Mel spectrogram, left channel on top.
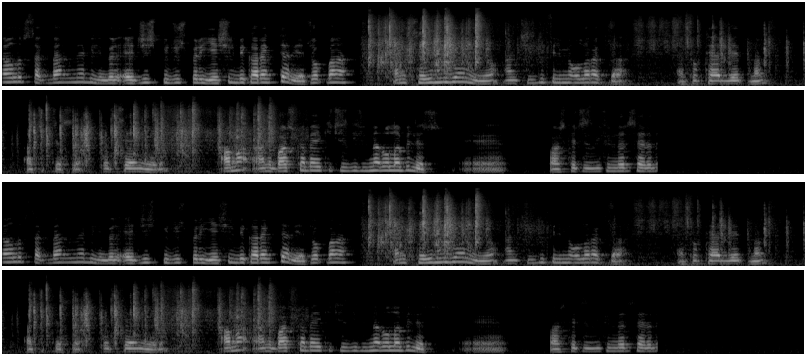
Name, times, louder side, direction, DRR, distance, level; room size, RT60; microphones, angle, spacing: voice 1, 0.0-3.5 3.9-6.3 6.7-7.7 8.2-9.7 10.2-13.1 13.5-14.6, left 2 dB, 60° left, 2.6 m, -36 dB
sound 1, 3.6-11.1, left 2 dB, 10° left, 1.4 m, -40 dB
head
